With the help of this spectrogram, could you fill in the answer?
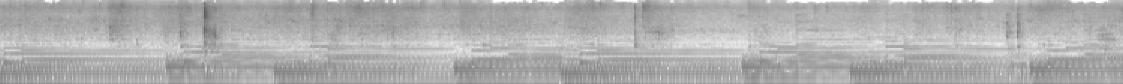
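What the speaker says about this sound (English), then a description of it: "So I'll be adding my pak choy now." Pak choy sizzles as it is dropped into a pan over low heat, a steady frying hiss that runs throughout, partly masked by louder tonal background music.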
